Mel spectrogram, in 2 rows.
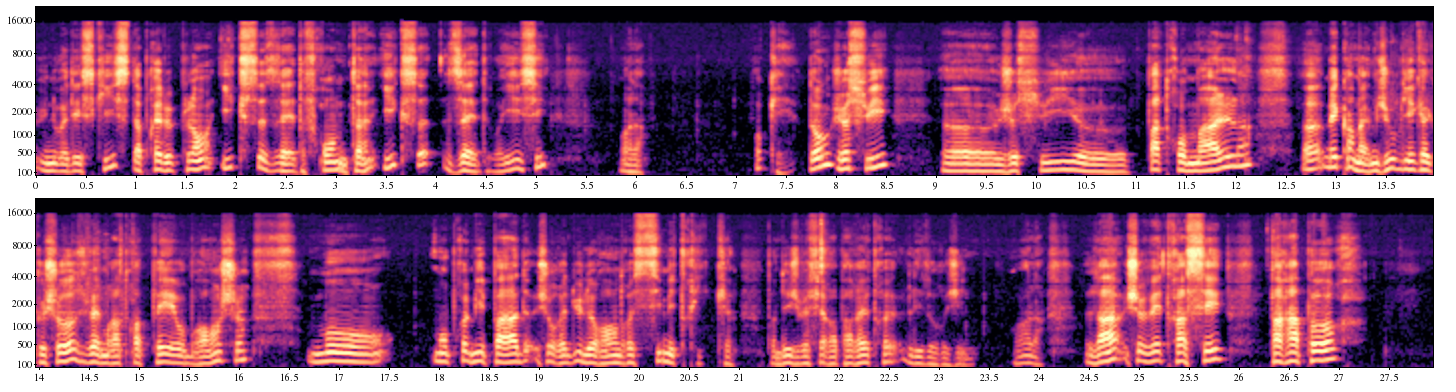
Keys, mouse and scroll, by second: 5.4 click, 6.6 click, 10.1 scroll up 1, 10.5 right click, 12.9 click, 14.6 click, 17.7 click, 19.0 click, 20.3 click, 21.3 click, 21.7 space, 23.2 click, 24.3-27.3 scroll up 2.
